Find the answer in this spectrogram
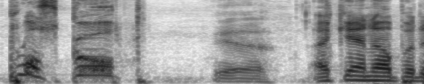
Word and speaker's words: Broscoff: If I was a hockey player, everybody would say my name right. Broscoff. Yeah, Yeah. they'd be like, Broscoff.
